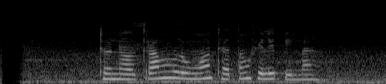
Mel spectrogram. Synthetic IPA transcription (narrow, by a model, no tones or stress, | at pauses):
d̥o̤nalɾamluŋɔɖ̥ä̤t̪əŋfilipina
